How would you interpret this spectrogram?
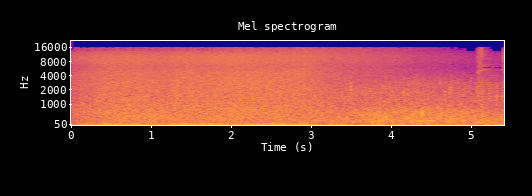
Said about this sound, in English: My favorite thing about the ocean is the sound of the waves.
